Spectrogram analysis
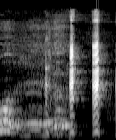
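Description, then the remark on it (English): A dog in a studio barks three times in quick, sharp bursts, fairly loud, following a stretch of voiced sound, because somebody made a noise at the door. “Did you pinch that dog?”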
